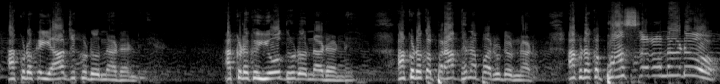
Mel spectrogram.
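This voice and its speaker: Woman preaching in a church, high voice, keeps repeating lines and firing questions at the room. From India. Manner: repetitive, rhetorical questions, emphatic. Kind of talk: sermon.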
